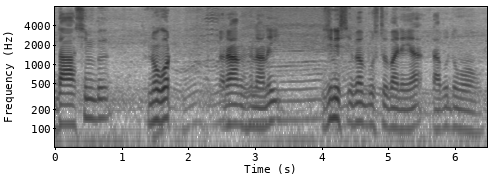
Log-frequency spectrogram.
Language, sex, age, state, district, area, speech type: Bodo, male, 30-45, Assam, Udalguri, urban, spontaneous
